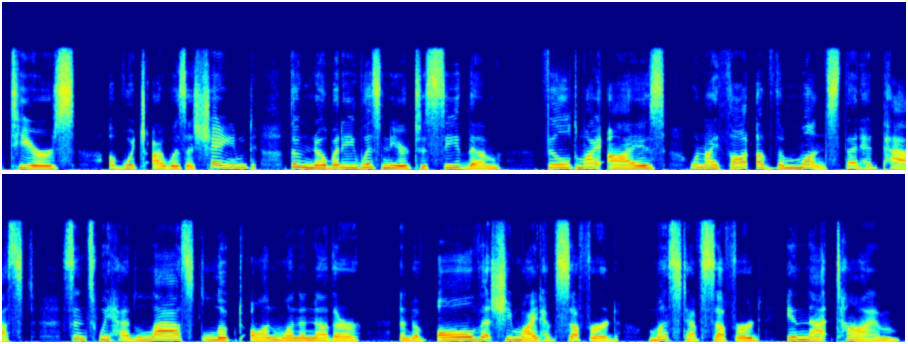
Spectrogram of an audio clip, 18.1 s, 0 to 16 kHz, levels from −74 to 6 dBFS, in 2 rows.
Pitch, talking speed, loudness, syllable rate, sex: 235 Hz, 150 wpm, -17 LUFS, 4.1 syllables/s, female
